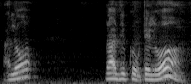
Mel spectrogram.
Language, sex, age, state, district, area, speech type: Nepali, female, 60+, West Bengal, Jalpaiguri, rural, spontaneous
